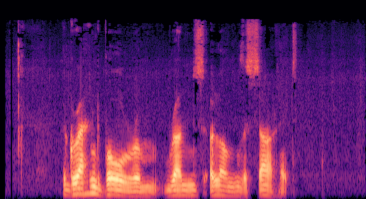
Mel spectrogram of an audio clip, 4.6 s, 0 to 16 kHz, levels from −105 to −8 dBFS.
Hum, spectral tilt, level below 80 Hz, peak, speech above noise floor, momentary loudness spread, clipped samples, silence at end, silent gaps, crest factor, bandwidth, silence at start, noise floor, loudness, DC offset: none; -6.5 dB/octave; -50 dBFS; -2 dBFS; 40 dB; 17 LU; under 0.1%; 1 s; none; 20 dB; 11 kHz; 0.8 s; -60 dBFS; -20 LUFS; under 0.1%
